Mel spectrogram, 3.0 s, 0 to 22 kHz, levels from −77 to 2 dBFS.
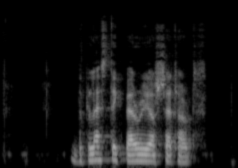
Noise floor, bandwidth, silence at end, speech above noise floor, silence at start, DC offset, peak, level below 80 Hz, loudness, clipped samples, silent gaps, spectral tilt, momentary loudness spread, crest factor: -63 dBFS; 16 kHz; 0.4 s; 34 dB; 0.9 s; under 0.1%; -10 dBFS; -68 dBFS; -28 LUFS; under 0.1%; none; -4.5 dB/octave; 18 LU; 22 dB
